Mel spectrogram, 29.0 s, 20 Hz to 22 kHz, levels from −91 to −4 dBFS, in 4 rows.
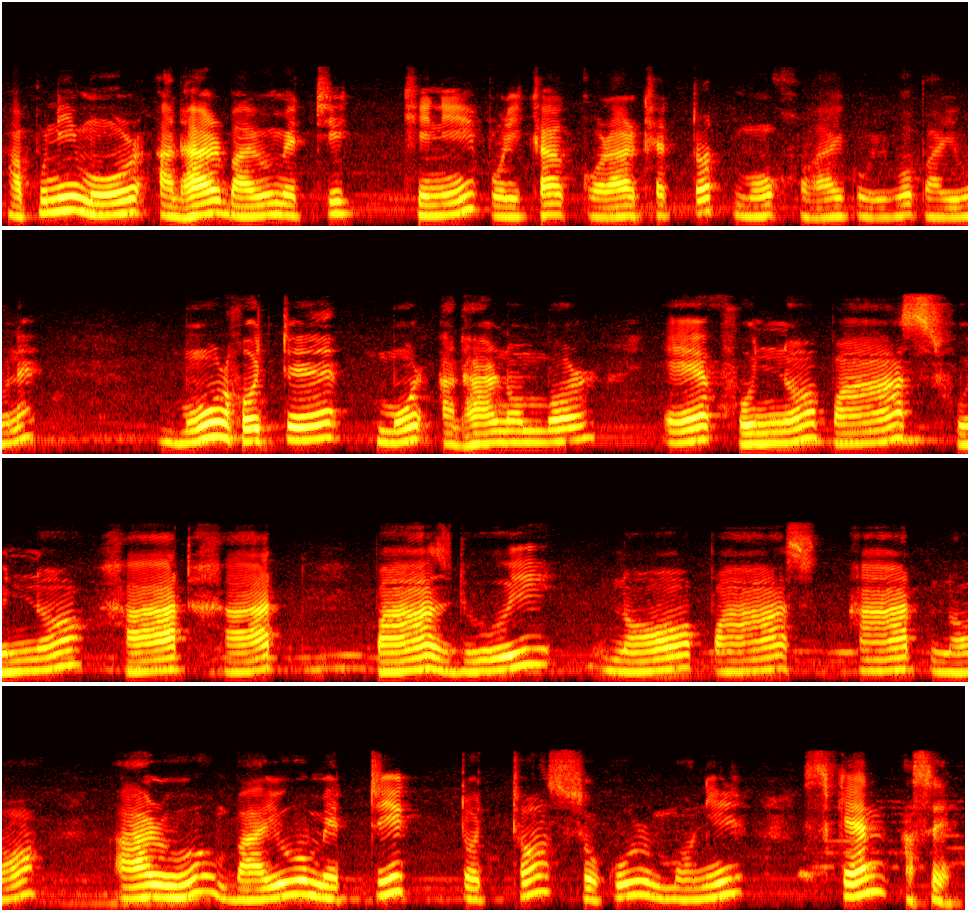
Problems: constant background noise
